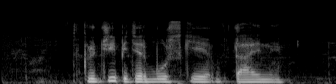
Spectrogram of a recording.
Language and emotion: Russian, neutral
